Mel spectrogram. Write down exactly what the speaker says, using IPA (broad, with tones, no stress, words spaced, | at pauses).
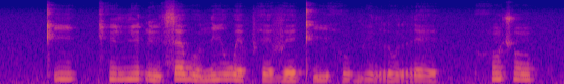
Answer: kʼi˦ | kʰĩ˦ɲĩ˦ ɗĩ˨ sɛ˦wu˨niː˦ we˦pʰe˨veː˦kʼiː˦ hu˨bĩ˨ ru˨re˨ | hũ˦ʃũ˦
